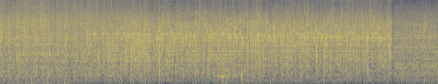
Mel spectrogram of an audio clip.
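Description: Sausages for bangers and mash brown in a frying pan, producing a loud, dense, continuous sizzle and crackle close by that drops a little in level near the end.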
